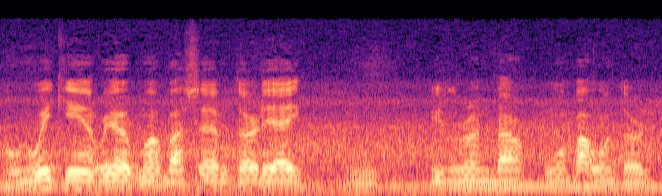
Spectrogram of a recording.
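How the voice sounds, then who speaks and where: A man answering casually and haltingly in an interview as an attraction operator. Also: on the low side. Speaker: haunted trail operator being interviewed. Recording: noisy outdoor recording with steady background noise.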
